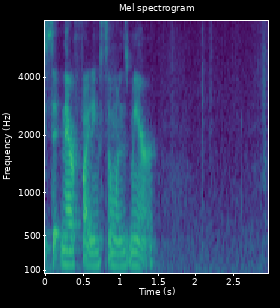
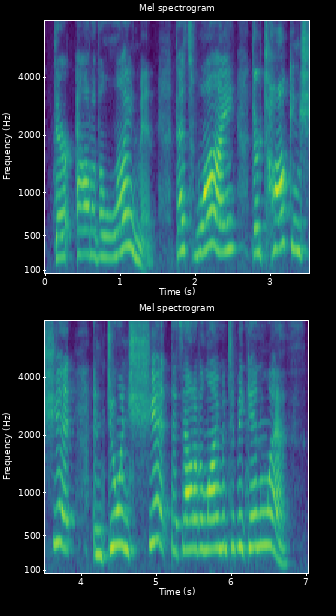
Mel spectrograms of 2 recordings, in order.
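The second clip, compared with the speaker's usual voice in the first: emphatic preaching; 9 semitones higher, 8 dB louder than usual. Acted. Emphatic preaching about alignment.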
